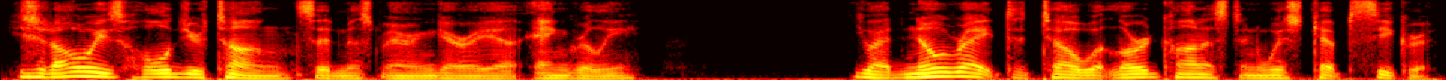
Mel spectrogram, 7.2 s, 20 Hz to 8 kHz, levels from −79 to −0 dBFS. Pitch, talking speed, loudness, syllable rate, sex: 105 Hz, 185 wpm, -20 LUFS, 5.3 syllables/s, male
